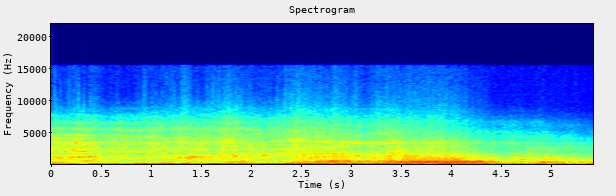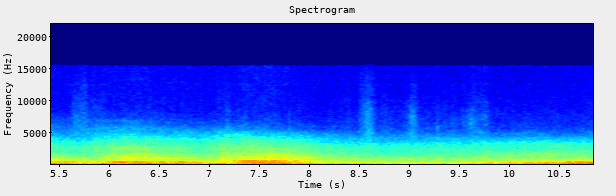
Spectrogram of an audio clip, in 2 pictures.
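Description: A Boeing 737 jet departs Edinburgh Airport for Oslo in windy weather, its engines producing a loud, sustained roar that peaks early and then slowly recedes into the distance.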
